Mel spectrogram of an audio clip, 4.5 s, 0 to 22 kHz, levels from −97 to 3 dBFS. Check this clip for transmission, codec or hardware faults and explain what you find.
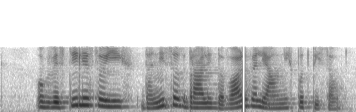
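Two dropouts from packet loss filled with silence, heard over a narrow G.711 telephone band. At 1.16 to 1.18 s, just before "so jih da niso", one 20 ms packet vanished. After "jih da niso zbrali", 3.02 to 3.06 s loses two packets, 40 ms. The receiver substituted silence, so each hole has abrupt edges.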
